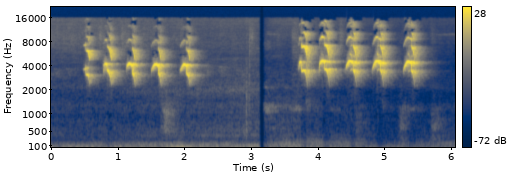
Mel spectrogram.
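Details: A single domestic chick chirping, given in two bursts of five to six loud, high, downward-sliding peeps about three per second, separated by a pause; a low rumble of background noise runs underneath.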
